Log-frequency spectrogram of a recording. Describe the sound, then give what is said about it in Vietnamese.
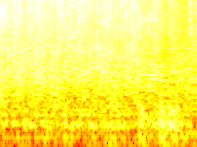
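An audience at a meditation retreat talk applauds, a dense, steady clatter of many hands clapping together that stays loud throughout with no clear gaps. “Hãy cho ông này tràng pháo tay.”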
